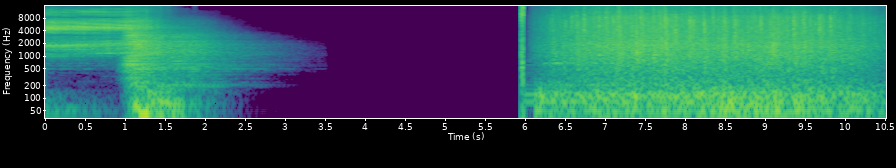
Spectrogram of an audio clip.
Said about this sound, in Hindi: तेज बारिश की मोटी मोटी बूंदें धीरज के कार पे पड़कर जोरों की आवाज कर रही थी।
